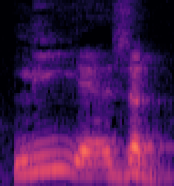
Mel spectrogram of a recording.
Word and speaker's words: liaison: में आएगा, मेरे बाद एक शब्द रिपीट करना, लीएजन। क्या बोलेंगे? लीएजन, LIASION, that is the spelling basically.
